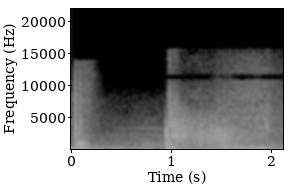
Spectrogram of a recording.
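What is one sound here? A gunshot cracks nearby and echoes.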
